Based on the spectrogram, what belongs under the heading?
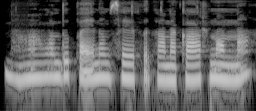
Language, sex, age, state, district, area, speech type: Tamil, female, 60+, Tamil Nadu, Dharmapuri, urban, spontaneous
